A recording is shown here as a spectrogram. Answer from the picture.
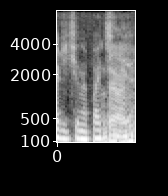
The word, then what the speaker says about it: ретинопатия: Я правильно ударение поставил, да, ретинопатия? – Да, все правильно.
